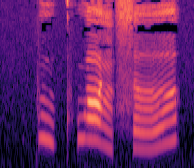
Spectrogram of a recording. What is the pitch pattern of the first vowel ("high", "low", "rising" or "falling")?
falling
